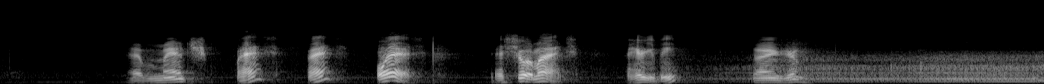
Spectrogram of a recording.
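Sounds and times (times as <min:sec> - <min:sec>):
speech: 0:01.3 - 0:04.2, 0:04.9 - 0:06.9, 0:07.5 - 0:08.2
car engine running as it pulls in at a gas station: 0:07.1 - 0:10.4.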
